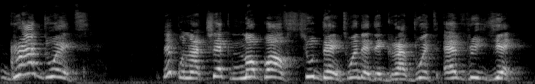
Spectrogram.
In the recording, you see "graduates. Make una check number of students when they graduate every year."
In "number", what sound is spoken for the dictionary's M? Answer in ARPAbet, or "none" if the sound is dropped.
none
